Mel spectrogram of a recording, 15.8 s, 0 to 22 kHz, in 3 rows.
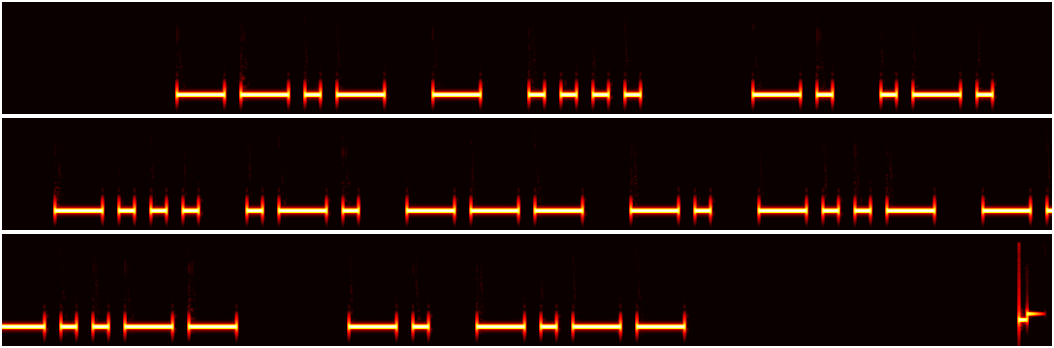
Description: Morse code, heard as a keyed tone, about 15 wpm, 700 Hz. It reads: QTH NR BRONX, NY
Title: Practice QSO - Exchange 1 - Beginning - 15wpm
